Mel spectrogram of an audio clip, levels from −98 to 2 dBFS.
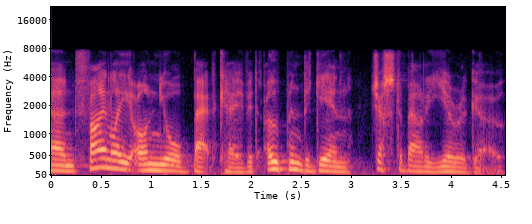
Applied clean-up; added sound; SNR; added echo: none; none; none; none.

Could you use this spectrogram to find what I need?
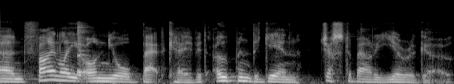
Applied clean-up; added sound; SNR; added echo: none; Cowbell; 15 dB; none.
